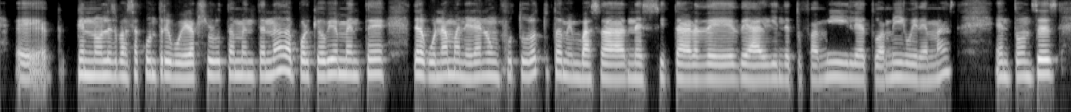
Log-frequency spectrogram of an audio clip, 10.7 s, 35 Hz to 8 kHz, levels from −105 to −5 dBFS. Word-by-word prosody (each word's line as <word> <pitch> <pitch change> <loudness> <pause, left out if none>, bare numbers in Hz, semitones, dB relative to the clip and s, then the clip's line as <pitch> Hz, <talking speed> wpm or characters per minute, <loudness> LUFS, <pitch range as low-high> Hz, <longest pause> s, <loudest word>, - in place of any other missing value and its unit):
eh, - - -1 0.2
que 220 - +2
no 210 -1 +2
les 210 -1 +1
vas 205 0 -2
a - - -1
contribuir 205 -3 +1
absolutamente 205 +1 -2
nada, 240 +3 +2
porque, 210 -1 0
obviamente, 220 0 +1 0.3
de 220 - +6
alguna 200 -1 +4
manera, 200 -2 0
en 200 - -1
un 205 -1 -3
futuro 210 +2 -4
tú 230 0 -20
también 205 -4 -3
vas 185 0 +3
a 180 -1 +7
necesitar 180 -1 +1
de 175 0 0
de 180 0 0
alguien 175 +1 +1
de 175 - -3
tu - - -21
familia, 185 +1 -3
tu 170 - -7
amigo 185 +3 -3
y - - -2
demás. 185 +9 -6 0.4
Entonces, 200 +3 +2
200 Hz, 185 wpm, -24 LUFS, 180-215 Hz, 0.4 s, a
